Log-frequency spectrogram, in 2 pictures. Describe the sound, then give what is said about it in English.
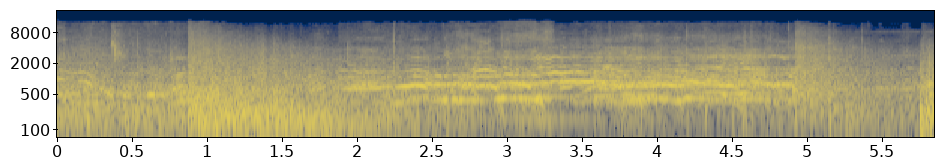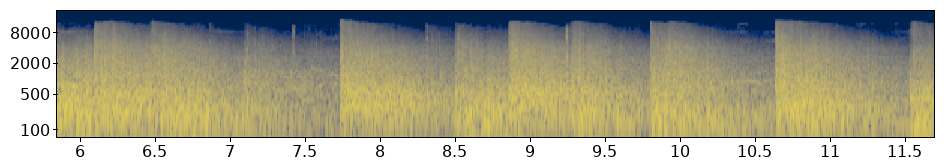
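Stun grenades and tear gas canisters bang sharply and repeatedly over a shouting crowd of worshippers after Friday prayer at the Al-Aqsa Mosque compound. Many loud, irregular blasts burst across a constant roar of voices. “Minutes after Friday prayer, the sound of stun grenades and tear gas was heard.”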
